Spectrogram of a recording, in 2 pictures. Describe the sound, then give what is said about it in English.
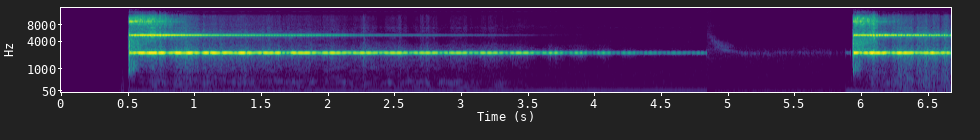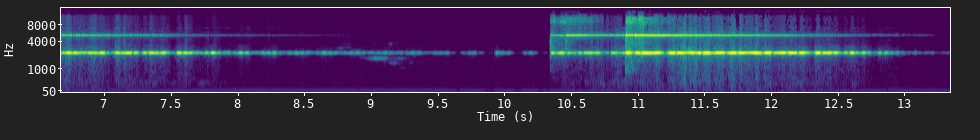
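Three clear bell strikes ring out alone in silence, rung to invite a group into a circle, each with a bright attack and a long, slowly fading resonant tone; the last strike comes as a quick double hit. “And I'm just going to ring some bells to invite us into the circle.”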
